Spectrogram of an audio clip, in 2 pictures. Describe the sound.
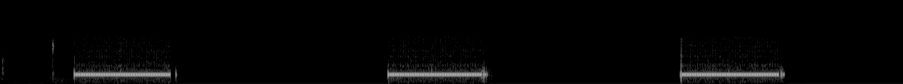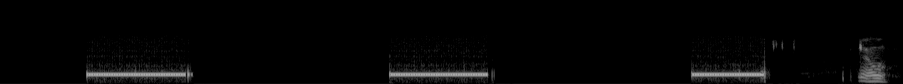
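A telephone ringback tone plays on the line while a call is transferred: six steady, even-pitched tones about a second long, each followed by roughly two seconds of silence, ending with a brief burst of line noise.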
